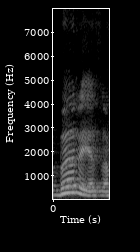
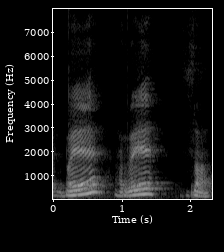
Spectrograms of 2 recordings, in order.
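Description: First: Said in the usual way. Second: "Береза" very slowly in three separate syllables; "Береза" counted out beat by beat; split into syllables. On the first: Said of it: "Ну, давайте". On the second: Shown as a demonstration. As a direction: say "Береза" as бе, ре, за with pauses. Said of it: "Три склади".

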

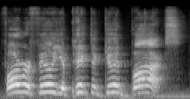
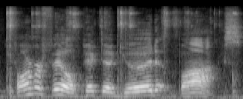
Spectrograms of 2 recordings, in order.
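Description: First: High, loud shout-out; excited congratulations. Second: Half-speed, drawn-out announcement; slow, savoring repeat. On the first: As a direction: call it out like a winner. Announces a viewer's winning box. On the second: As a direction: stretch each word with relish. Repeats it slowly for effect. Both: Real, not acted.

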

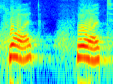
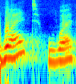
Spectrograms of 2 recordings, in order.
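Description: First: "what" with h before the w, "hwat"; American HW. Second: "what" starting on a plain w, no h; British plain W. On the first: Teacher demonstrating American "what" as "hwat". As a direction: blow an h into the start of "what". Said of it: "there's a ها sound before". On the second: Teacher demonstrating British "what" with plain w. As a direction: say "what" as "wot", no puff before w. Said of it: "صوت و عادي". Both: Shown as a demonstration.

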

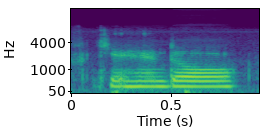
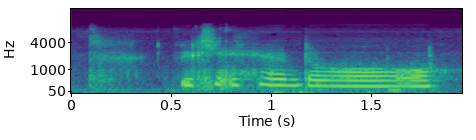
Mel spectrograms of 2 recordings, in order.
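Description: First: Said in the usual way. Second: Slow breathy whisper on "If you can't handle"; secretive slow whisper; whispered slowly. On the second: Shown as a demonstration. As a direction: drop to a slow hush.

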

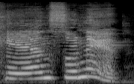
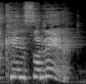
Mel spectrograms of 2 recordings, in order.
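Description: First: Konsonant drawn out slowly, syllable by syllable; konsonant, slow teacher model; slow model word. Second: Konsonant in a light English accent; konsonant, English pronunciation; English word said normally. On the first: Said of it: "Yo rele yo". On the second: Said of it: "T yo, yo rele yo kòman an angle". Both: Shown as a demonstration.

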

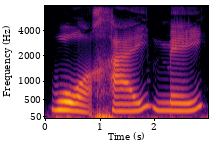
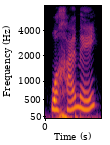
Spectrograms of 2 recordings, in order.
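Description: First: Wo hai mei very drawn out; slow demonstration. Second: Said in the usual way. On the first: Shown as a demonstration. Teacher repeats "Wo hai mei" for learners, very slowly. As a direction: hold each syllable of Wo hai mei.

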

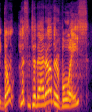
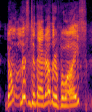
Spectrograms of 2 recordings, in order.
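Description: First: Lying dragon. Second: High, sly "Don't listen to that other voice"; lying dragon. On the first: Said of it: "I'll just lie and say". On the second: Dragon deceiving people, higher sly mock plea. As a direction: wheedle "other" with a rise. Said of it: "I'll just lie and say that". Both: Retold or imitated.

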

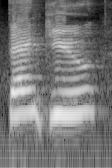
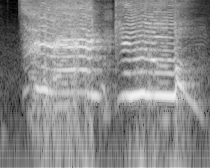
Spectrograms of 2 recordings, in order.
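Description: First: Said in the usual way. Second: High wailing shout; crying shout. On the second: Real, not acted. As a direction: wail it out. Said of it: "repeated shouted".

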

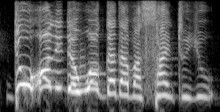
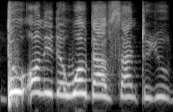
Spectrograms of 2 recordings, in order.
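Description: First: Loud, higher divine command, measured; the Lord giving her the assignment, loud. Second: Loud, fast repeat of the command; the Lord repeating the charge, loud and fast; voice of the Lord, hurried. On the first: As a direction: lay down the charge firmly. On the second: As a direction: press it home quickly. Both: Retold or imitated. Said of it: "He said, "My daughter".

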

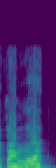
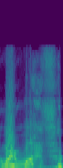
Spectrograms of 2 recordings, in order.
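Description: First: Laughing through a disbelieving wait, what; can't hold the laugh in; giggling disbelief. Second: Startled wait, what with a rising question; genuinely thrown by it; sudden disbelief; surprised. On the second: Opponents suddenly leave the game. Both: Real, not acted.

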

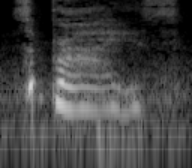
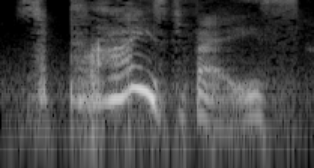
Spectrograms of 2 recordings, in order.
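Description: First: Hushed whispered surprise. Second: Slow, drawn-out surprised face; storybook surprise, slowed. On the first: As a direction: breathe the word like a secret. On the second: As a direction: stretch it out in mock wonder. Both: Shown as a demonstration.

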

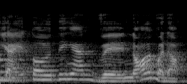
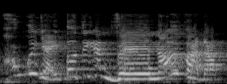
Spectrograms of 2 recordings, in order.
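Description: First: Said in the usual way. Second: High, amused disbelief with a laugh; mocking correction. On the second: Shown as a demonstration. Teacher rejecting a student's awkward phrase, mockingly. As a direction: hammer VỀ NÓI VÀ ĐỌC louder and higher.

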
